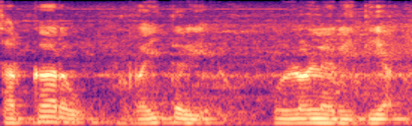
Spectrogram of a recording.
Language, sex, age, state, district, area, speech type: Kannada, male, 30-45, Karnataka, Mysore, urban, spontaneous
